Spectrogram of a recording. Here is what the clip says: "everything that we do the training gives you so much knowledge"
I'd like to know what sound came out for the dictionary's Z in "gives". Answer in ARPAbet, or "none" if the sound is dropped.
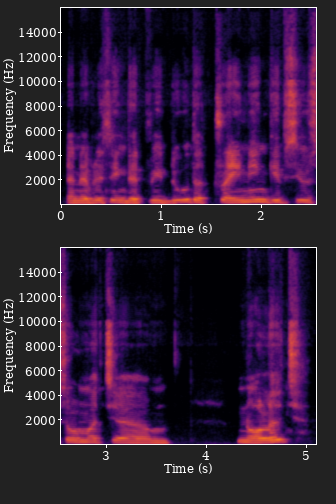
S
